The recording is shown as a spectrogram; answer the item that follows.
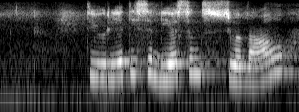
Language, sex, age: Afrikaans, female, 19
